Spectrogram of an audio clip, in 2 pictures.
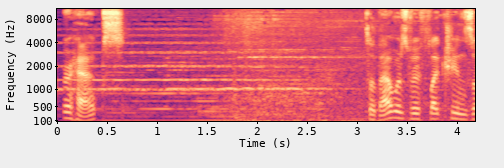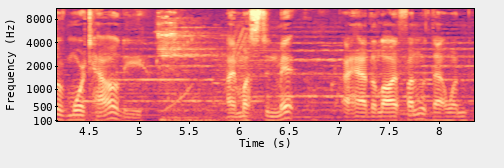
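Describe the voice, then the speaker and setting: A man's voice: medium pitch, a little slow, pauses often. A man giving casual, chatty, playful reaction commentary as a gaming streamer. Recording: game music behind the voice. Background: game music.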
